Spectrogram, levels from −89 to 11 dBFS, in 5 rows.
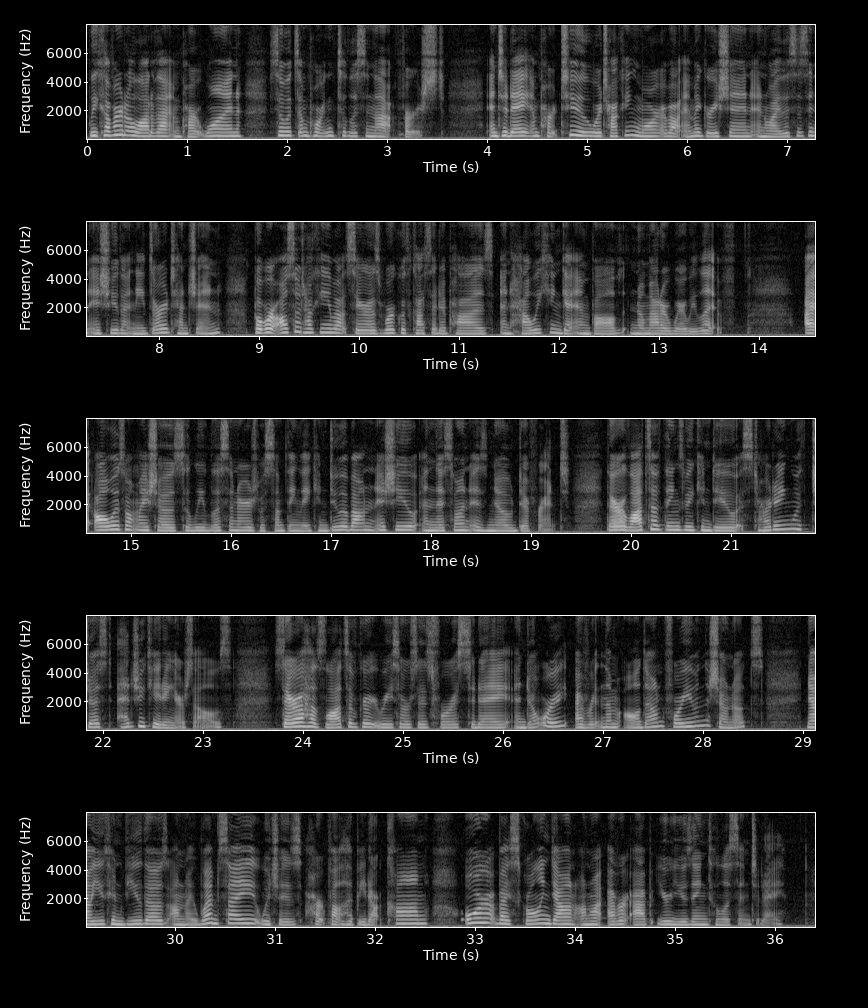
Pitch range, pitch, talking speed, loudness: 200-250 Hz, 220 Hz, 230 wpm, -26 LUFS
